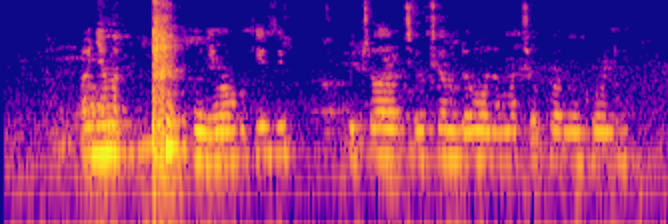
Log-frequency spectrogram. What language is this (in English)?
Swahili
